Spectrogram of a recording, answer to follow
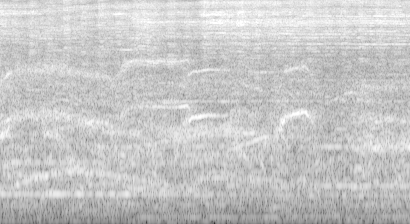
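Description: Riders screaming and shouting on a swinging-arm fairground thrill ride, over loud fairground music.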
